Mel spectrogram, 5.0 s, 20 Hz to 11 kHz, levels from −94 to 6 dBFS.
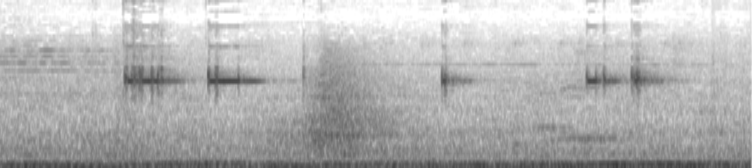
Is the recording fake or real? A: real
